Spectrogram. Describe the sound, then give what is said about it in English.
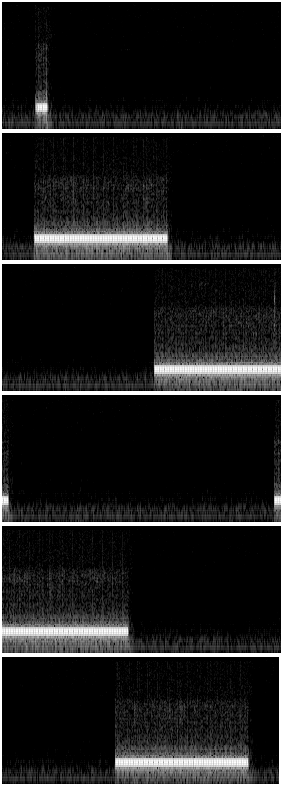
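Ringback tone of an outgoing phone call: four steady electronic rings, each about two seconds long with a few seconds of quiet between, repeating evenly over a faint line hiss. No one speaks. “I like the part in the show where the phone rings.”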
